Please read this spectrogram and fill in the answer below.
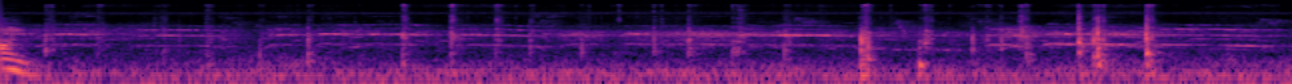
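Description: Chickens clucking and a rooster crowing in the background. A few sharp clicks come near the end as a small hand trowel scrapes and taps in the soil.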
